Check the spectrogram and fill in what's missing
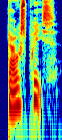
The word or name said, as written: dagspris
